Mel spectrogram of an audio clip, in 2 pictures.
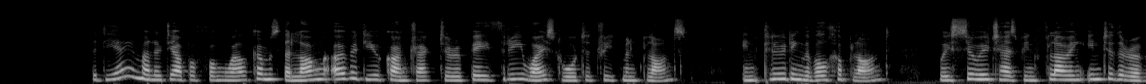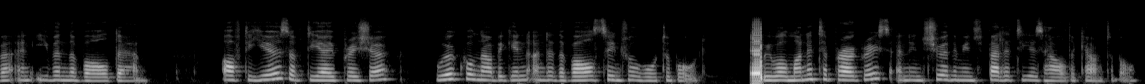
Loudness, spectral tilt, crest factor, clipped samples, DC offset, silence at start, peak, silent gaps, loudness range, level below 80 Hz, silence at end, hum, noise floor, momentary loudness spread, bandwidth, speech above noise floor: -25 LUFS; -6.5 dB/octave; 22 dB; under 0.1%; under 0.1%; 0.95 s; -2 dBFS; none; 7 LU; -52 dBFS; 0.1 s; none; -74 dBFS; 9 LU; 9.2 kHz; 50 dB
